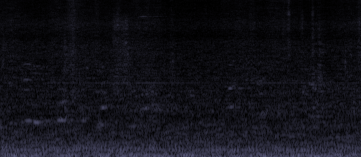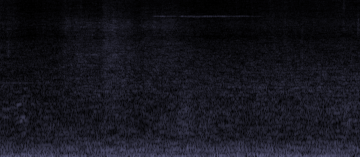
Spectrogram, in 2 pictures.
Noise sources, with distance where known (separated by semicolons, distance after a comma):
engine of unclear size; unidentified human voice, far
